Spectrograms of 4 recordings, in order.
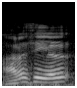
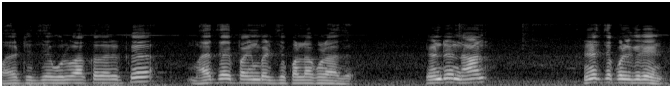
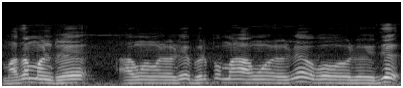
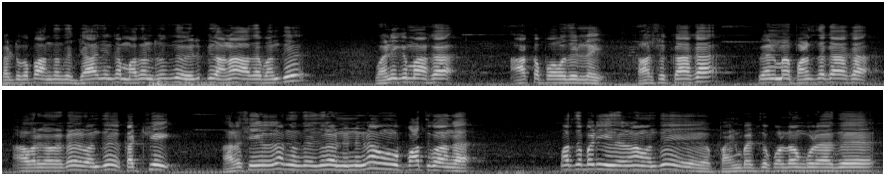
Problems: constant background noise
